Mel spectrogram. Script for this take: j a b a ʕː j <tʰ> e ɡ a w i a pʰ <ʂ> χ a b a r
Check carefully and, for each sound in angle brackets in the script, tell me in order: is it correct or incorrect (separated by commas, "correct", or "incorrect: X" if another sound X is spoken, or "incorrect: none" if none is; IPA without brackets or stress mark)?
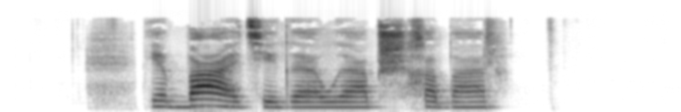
correct, correct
